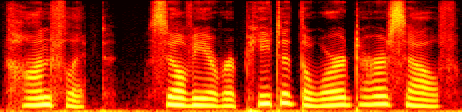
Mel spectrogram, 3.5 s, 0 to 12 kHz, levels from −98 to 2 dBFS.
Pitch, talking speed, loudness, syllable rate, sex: 210 Hz, 120 wpm, -15 LUFS, 3.8 syllables/s, female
